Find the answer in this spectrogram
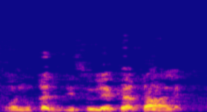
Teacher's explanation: فالإدغام بين حرف الكاف من لك وحرف القاف من قال ونقدس لك قال، هذا الإدغام الكبير في بين هذين الحرفين، وقد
